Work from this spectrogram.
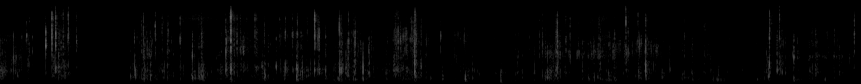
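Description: Long nails turn and smooth the crinkled pages of an open glossy paper magazine, producing dense, bright crinkling and crackling with sharp papery snaps. A brief silent gap falls near the one-second mark before the rustling resumes steadily, with almost no low end and very little ring after each crackle.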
